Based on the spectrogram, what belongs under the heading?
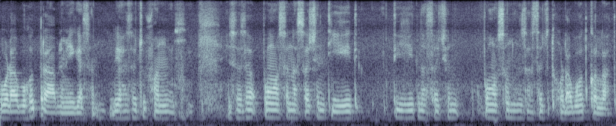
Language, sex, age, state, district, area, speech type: Kashmiri, male, 45-60, Jammu and Kashmir, Srinagar, urban, spontaneous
